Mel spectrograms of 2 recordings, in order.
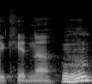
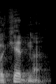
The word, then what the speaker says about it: Echidna: And then 5 hours later in the stream, when hearing it again, someone else said, that's actually the Japanese pronunciation of Echidna. Oh. It's Echidna.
